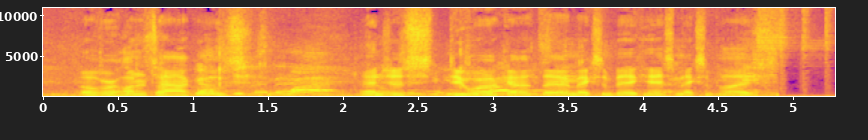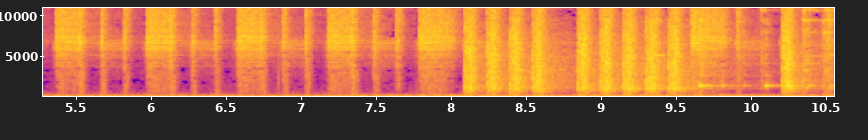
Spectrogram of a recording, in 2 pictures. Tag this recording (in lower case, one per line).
speech
music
